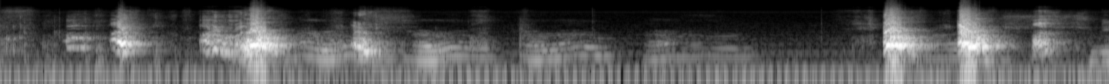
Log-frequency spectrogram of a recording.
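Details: Pet dog vocalising to its owner indoors while a woman talks soothingly in Portuguese, reassuring it about the camera; her voice dominates the first half, then two loud, abrupt barks burst out close together, followed by a softer yelp.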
